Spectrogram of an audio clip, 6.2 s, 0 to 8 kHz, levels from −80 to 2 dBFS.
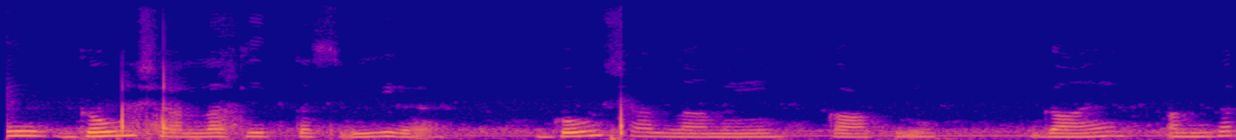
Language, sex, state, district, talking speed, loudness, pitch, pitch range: Hindi, female, Punjab, Fazilka, 95 wpm, -24 LUFS, 215 Hz, 195-235 Hz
